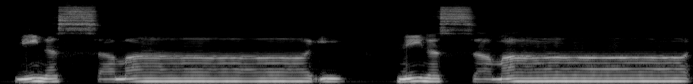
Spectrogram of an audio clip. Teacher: آگے بھی الف ہے، الف سے پہلے میم، میم کو بھی باریک پڑھتے ہیں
